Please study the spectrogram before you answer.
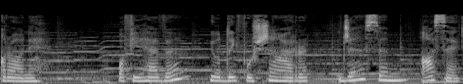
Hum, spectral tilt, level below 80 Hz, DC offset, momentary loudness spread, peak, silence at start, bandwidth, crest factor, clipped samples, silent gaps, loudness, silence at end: none; -4.5 dB/octave; -42 dBFS; under 0.1%; 13 LU; -4 dBFS; 0 s; 11 kHz; 16 dB; under 0.1%; none; -19 LUFS; 0 s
